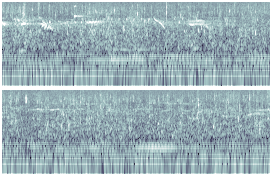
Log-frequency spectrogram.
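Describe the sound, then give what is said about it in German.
A small river flows steadily beside a sheltered footpath, its crystal-clear water gurgling and trickling in a continuous, even wash, with faint bird chirps in the background and no voices. “Und etwas abseits führt dich der Fußweg zu einem geschützten Pfad, der dich entlang eines kleinen Flusses führt.”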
